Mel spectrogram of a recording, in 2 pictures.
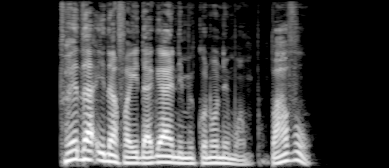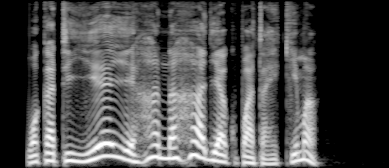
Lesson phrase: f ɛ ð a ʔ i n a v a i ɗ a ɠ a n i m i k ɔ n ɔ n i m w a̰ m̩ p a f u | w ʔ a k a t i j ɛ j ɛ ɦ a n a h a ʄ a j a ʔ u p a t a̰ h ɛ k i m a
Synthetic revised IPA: f ɛ ð a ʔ i n a f a i ɗ a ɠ a n i m i k ɔ n ɔ n i m w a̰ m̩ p a v u | w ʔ a k a t i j ɛ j ɛ ɦ a n a h a ʄ a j a k u p a t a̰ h ɛ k i m a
